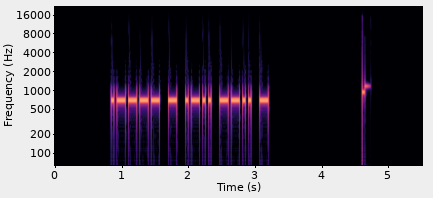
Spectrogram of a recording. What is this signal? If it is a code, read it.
Morse code, heard as a keyed tone, about 28 wpm, 700 Hz. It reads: 1TLZT
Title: Code Groups - 5 Letter:Numbers - 28wpm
